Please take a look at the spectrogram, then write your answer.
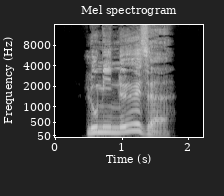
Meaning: inflection of luminös: 1. strong/mixed nominative/accusative feminine singular 2. strong nominative/accusative plural 3. weak nominative all-gender singular 4. weak accusative feminine/neuter singular
- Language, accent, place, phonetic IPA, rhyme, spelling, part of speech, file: German, Germany, Berlin, [lumiˈnøːzə], -øːzə, luminöse, adjective, De-luminöse.ogg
